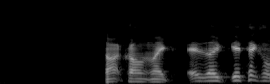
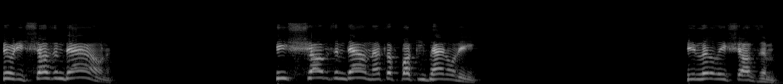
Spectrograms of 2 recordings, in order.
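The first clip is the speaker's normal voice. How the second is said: furious disbelief; 13 semitones higher than usual. Real, not acted. Fan outraged at a shove on screen, very high incredulous cry. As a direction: wail it like you can't believe what you saw.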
